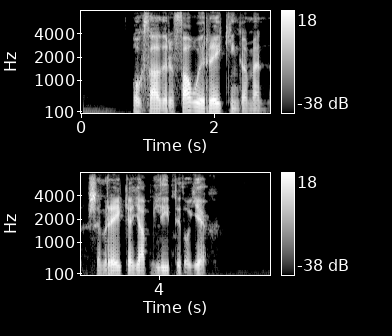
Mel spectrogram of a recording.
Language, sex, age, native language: Icelandic, male, 40-49, Icelandic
